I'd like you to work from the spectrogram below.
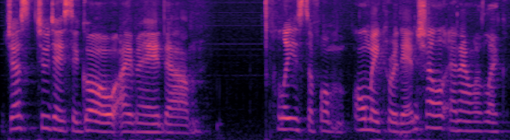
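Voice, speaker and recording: A designer whose first language is Russian appears as a guest in a casual interview. She pauses to search for words and uses non-native phrasing, and her mid-range voice is a bit bright.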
